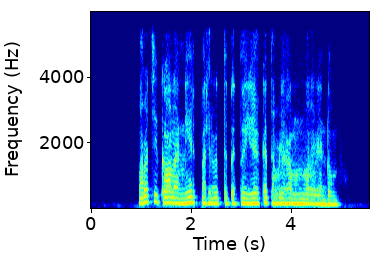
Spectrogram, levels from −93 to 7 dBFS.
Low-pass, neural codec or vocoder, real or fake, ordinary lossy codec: 5.4 kHz; codec, 24 kHz, 1 kbps, SNAC; fake; none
